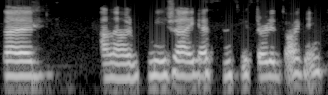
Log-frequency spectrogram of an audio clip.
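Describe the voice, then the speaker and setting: A woman's voice: medium pitch, flat delivery, moderate pace, no room sound, dull audio. A woman casually moderating a panel discussion over a remote call.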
